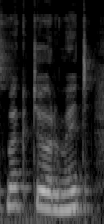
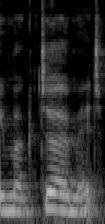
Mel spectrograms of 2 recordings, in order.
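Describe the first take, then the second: First: "McDermott" with the R sounded; Scottish R. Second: "McDermott" with the R silent; British non-rhotic. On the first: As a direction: pronounce the R in "McDermott". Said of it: "this is the Scottish pronunciation". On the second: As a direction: drop the R in "McDermott". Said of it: "The transcription would be British". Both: Shown as a demonstration.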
